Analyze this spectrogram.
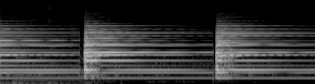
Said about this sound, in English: During the gambling times, you can hear the sound of winning, losing, and then the sound of the Murdoch arriving in port. The bells chime, letting you know that landing is occurring.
